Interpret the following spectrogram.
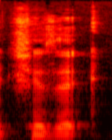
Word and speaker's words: Chiswick: my phone's autocorrect well because we're British we like to have excessive amount of like letters that we don't pronounce so despite Rizk it's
